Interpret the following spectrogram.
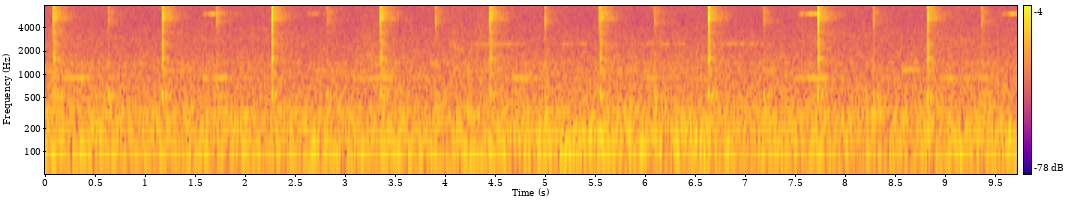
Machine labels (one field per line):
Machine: valve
